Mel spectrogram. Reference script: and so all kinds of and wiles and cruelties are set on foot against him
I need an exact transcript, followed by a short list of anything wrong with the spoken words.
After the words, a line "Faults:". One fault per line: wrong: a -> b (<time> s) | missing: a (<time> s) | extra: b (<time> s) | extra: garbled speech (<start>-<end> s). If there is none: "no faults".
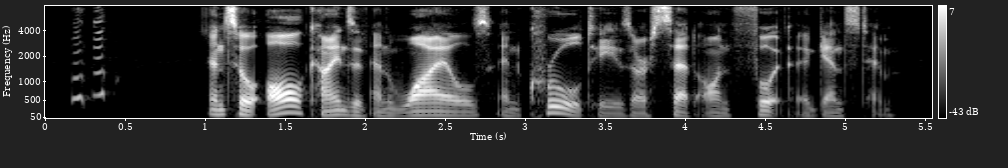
and so all kinds of and wiles and cruelties are set on foot against him
Faults:
no faults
